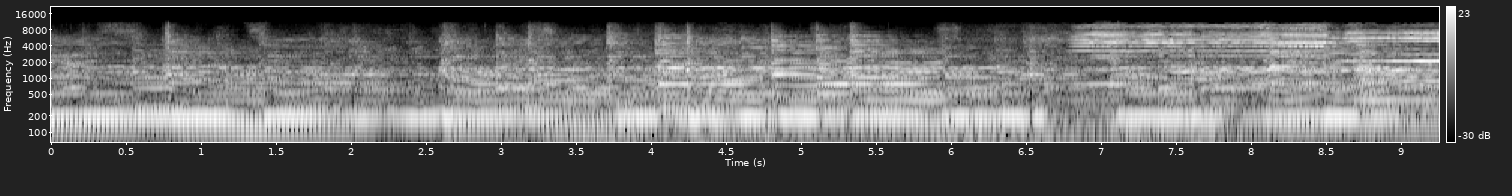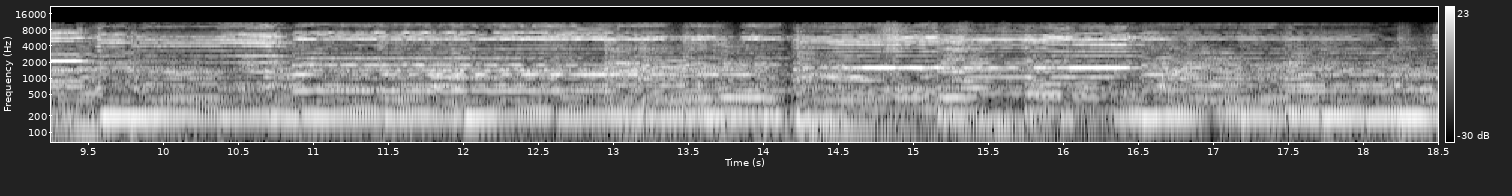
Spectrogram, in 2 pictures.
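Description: Acoustic guitar strumming chords, joined about seven seconds in by a harmonica playing a slow melody over it: a live instrumental introduction for harmonica and guitar.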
